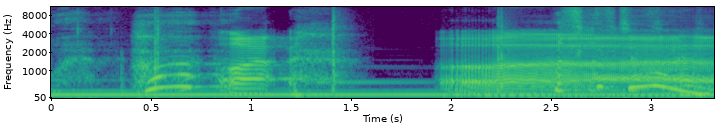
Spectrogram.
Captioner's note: clapping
